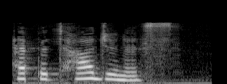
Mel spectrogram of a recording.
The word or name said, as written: hepatogenous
